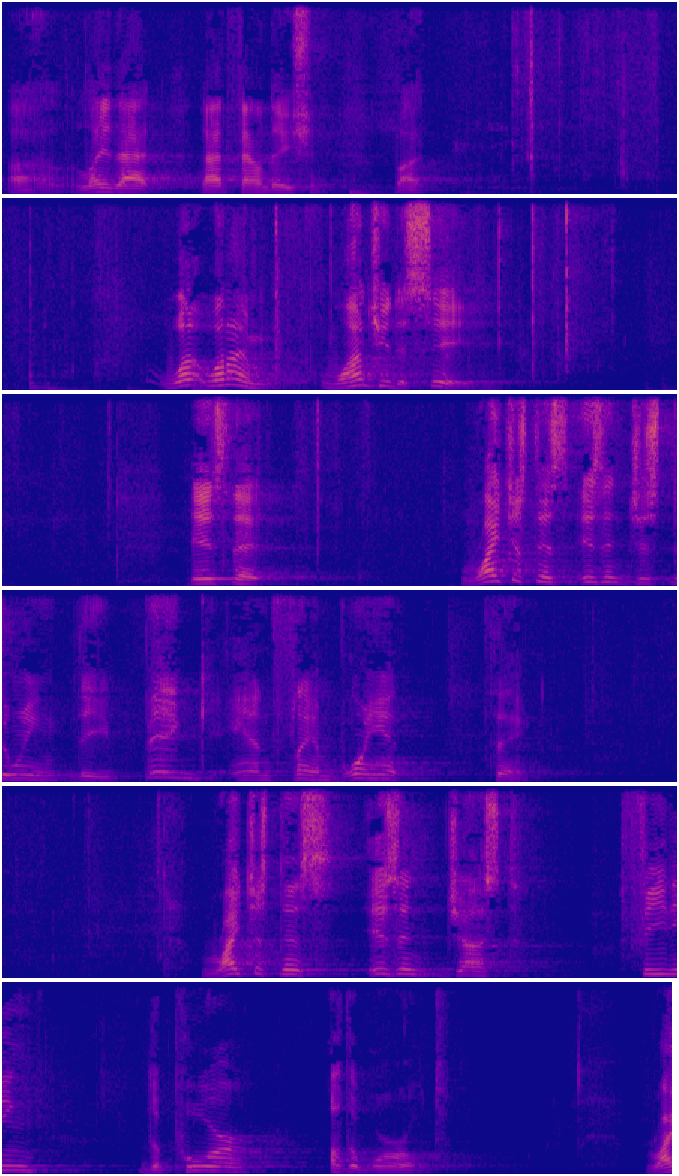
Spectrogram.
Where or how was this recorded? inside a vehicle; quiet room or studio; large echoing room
large echoing room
